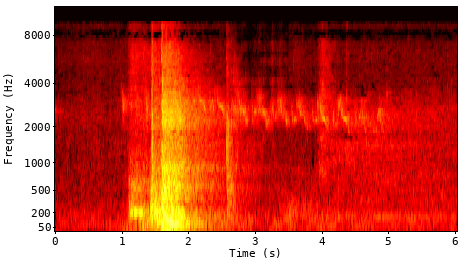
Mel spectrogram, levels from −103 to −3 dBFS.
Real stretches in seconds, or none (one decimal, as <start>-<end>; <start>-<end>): 0.0-2.6; 3.5-6.0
